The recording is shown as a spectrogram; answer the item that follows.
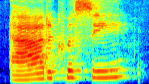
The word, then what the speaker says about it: adequacy: c competency or competency adequacy adequacy um we have first syllable stress ah that black cat vowel add a so you would that would sound like ad uh see adequacy uh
